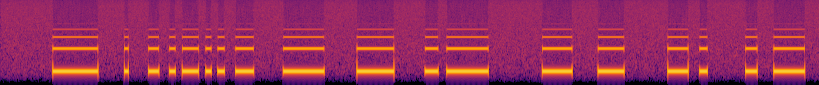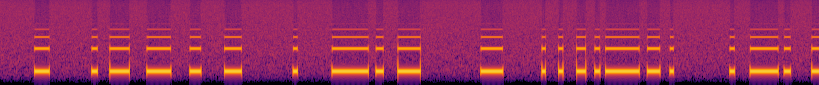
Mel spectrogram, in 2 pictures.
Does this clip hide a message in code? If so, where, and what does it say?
No, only beeps of irregular length.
